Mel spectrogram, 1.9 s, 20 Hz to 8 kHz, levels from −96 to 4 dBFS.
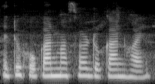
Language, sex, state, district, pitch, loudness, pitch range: Assamese, female, Assam, Hailakandi, 215 Hz, -18 LUFS, 205-225 Hz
